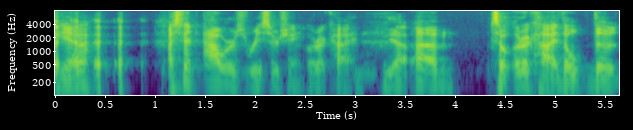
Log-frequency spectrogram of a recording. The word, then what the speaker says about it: Uruk-hai: At least in the original trilogy, they they say Uruk-hai, yeah. They don't say Yuruk. There's no yo yo yo sound.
